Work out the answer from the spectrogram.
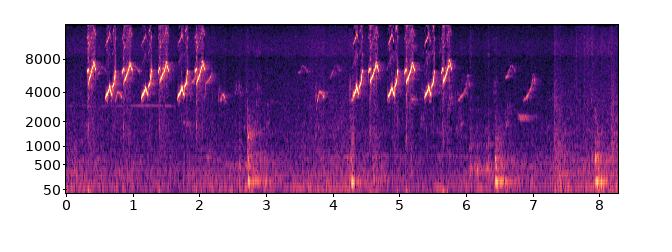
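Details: Lively cinereous tit song on a lure recording for cage-bird training: two long series of about seven sharp, high, rising notes each, followed by scattered soft chirps over a low hum.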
